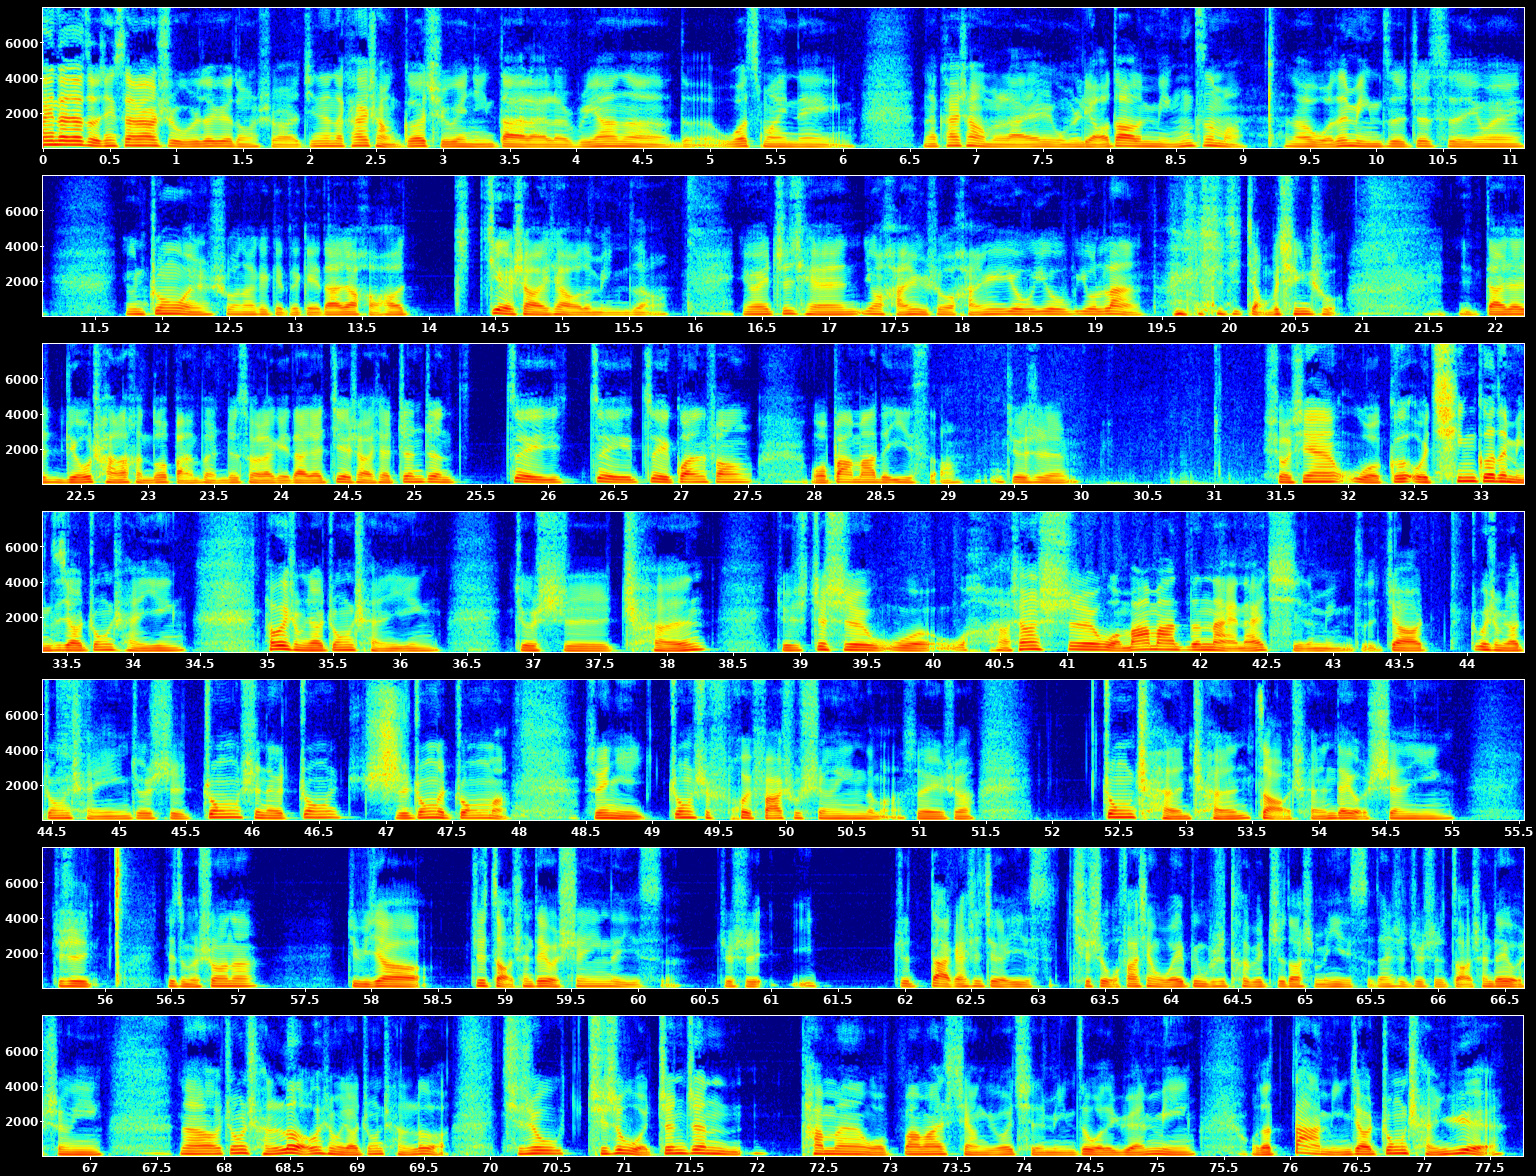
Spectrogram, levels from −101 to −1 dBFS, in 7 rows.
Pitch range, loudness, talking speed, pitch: 125-150 Hz, -21 LUFS, 260 characters per minute, 135 Hz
